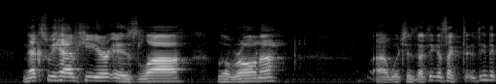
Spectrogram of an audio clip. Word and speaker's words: La Llorona: La Llorona. That's how it's pronounced. La Llorona.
